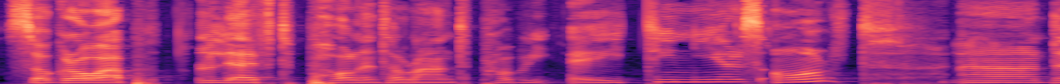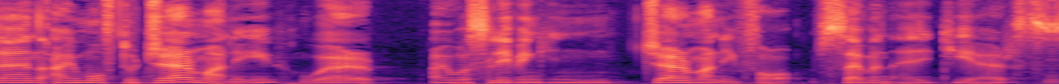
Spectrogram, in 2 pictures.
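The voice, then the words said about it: Heavy non-native English accent. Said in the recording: “your accent is very, very heavy. Like, I feel like you didn't grow up around here, around Australia.”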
